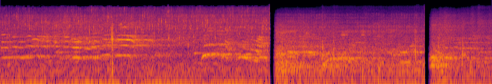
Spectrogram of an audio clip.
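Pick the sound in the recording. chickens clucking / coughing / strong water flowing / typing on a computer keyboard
strong water flowing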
